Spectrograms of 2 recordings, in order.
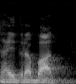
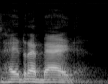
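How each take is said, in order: First: It is said in the local, non-anglicized way. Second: It is said anglicized, sounding like 'Hydra-bad'. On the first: "A Telanganite will pronounce Hyderabad as Hyderabad" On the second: "in Andhra, they call it as Hyderabad"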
